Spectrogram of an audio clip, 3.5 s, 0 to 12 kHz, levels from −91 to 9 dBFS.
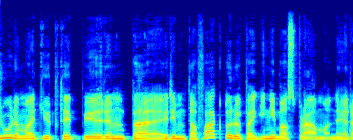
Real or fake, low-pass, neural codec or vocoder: fake; 10.8 kHz; codec, 24 kHz, 0.9 kbps, WavTokenizer, medium speech release version 1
